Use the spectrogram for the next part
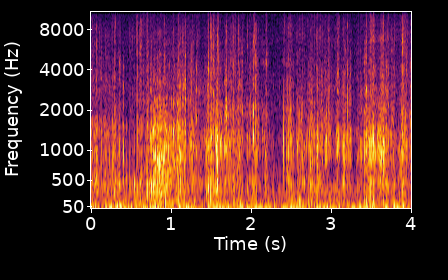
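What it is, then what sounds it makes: Beaded fabric bag scratched with nails. Long nails scratch along the gold beaded fringe and braided border of a hollow black cloth bag. The result is a quiet, steady stream of dry, crinkly scratching with small clicks, centered in the mids with some bright ticks and a soft low rumble underneath.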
